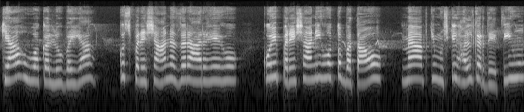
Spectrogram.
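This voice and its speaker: This cartoonish character voice is female-sounding, pitched extremely high, and moves at a moderate pace. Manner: brisk, self-assured.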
